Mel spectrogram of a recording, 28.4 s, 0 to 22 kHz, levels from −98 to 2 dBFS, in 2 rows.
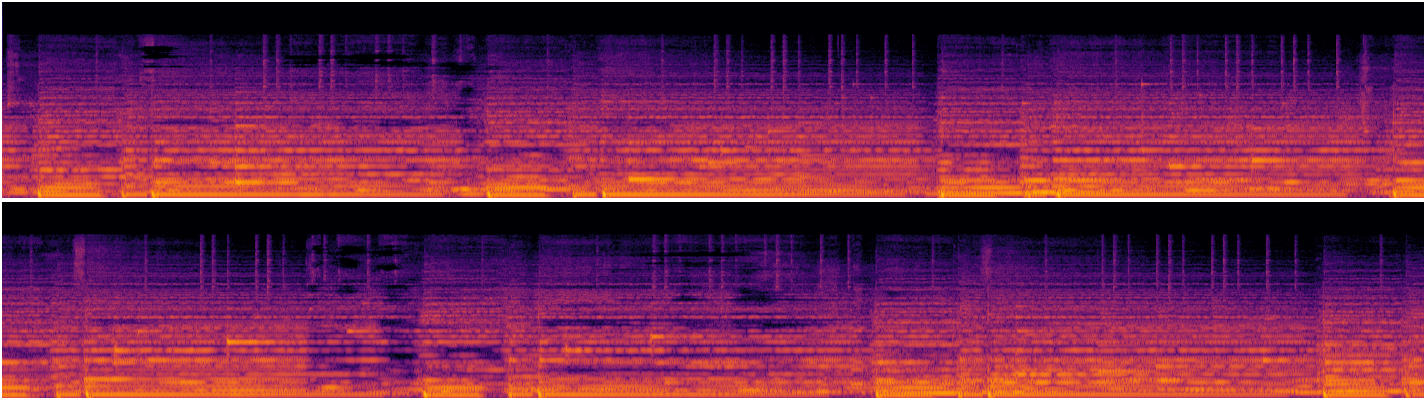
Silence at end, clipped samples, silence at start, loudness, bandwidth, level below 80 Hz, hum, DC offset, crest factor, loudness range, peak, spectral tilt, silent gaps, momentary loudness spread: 0 s; under 0.1%; 0 s; -27 LUFS; 10.5 kHz; -34 dBFS; none; under 0.1%; 16 dB; 3 LU; -10 dBFS; -8 dB/octave; none; 8 LU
